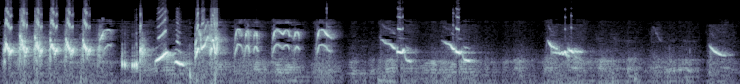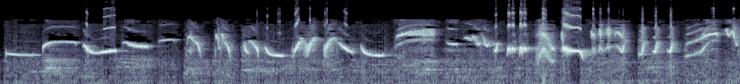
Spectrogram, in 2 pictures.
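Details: Magpie-robin in full song: varied high whistles and quick chips, a quieter patch of soft scattered notes, then fast looping rising and falling whistled phrases building again.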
